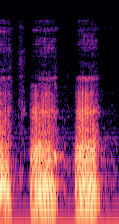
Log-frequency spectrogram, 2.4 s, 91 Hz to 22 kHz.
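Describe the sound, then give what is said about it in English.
Lions roaring around 2 to 3 a.m. on either side of an unfenced camp in a Big Five game reserve: two long, deep, rasping roars, each lasting about half a second, following the tail of an earlier one in a steady rhythm. The roars are loud, with no talking. “And then these lions started roaring either side of the camp.”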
